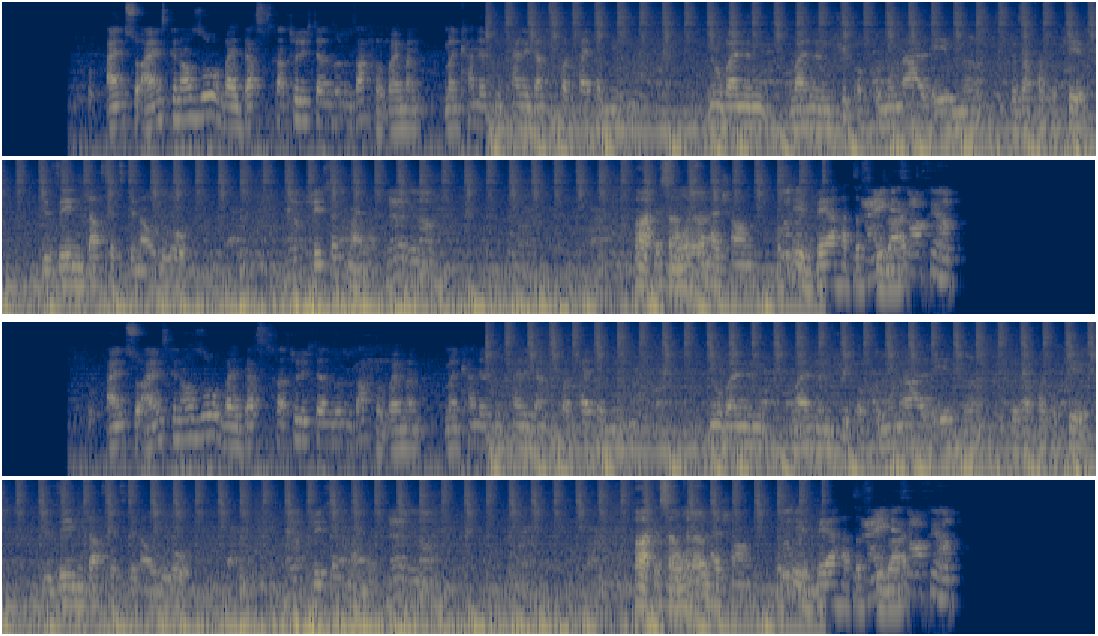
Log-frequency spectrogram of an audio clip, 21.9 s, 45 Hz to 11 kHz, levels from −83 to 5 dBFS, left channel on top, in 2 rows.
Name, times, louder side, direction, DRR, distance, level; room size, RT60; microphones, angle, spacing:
sound 1, 0.7-18.0, right 1 dB, 60° right, 0.8 m, -40 dB
voice 1, 1.0-6.4 7.1-9.8 10.1-10.9 11.3-12.8 14.0-14.7 17.6-20.0, left 2 dB, 55° left, 0.7 m, -39 dB
sound 2, 4.8-19.2, equal, 10° right, 0.9 m, -39 dB
voice 2, 14.8-15.4 18.7-19.0 19.5-20.4, left 1 dB, 10° left, 0.6 m, -41 dB
3.0 x 2.8 x 2.9 m
head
